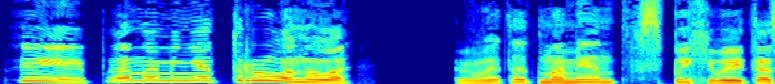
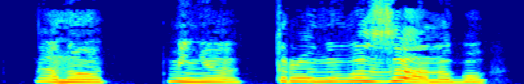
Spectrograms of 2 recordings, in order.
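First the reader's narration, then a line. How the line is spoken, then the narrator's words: Whimpering little one. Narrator (Russian): проскулила крошка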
